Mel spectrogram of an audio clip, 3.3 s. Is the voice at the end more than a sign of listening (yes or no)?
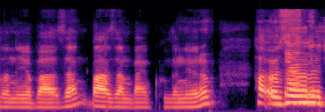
yes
